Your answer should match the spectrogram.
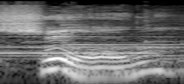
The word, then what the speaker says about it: skiing: how-to which is called the art of skiing pronounced sheen that's what the narrator says yes but this one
